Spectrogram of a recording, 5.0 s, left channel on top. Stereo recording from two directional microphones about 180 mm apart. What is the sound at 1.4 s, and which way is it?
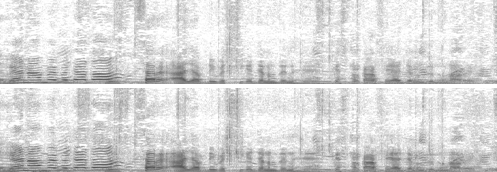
Speech, 20° left (ahead or behind).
